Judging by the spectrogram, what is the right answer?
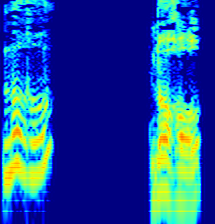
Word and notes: Moro: French

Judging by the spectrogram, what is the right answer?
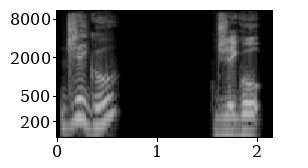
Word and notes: Djego: French

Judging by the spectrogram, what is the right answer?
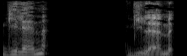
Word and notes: guillem: French

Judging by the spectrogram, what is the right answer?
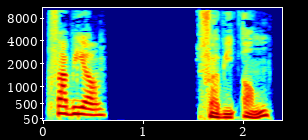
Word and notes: fabian: Dutch

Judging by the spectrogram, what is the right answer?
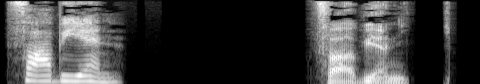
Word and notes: fabienn: German

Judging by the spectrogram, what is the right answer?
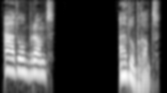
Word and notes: adelbrand: Dutch

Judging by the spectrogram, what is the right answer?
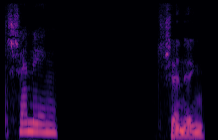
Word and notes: channing: German

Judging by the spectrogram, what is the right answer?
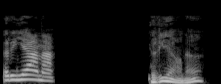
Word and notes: Riana: Dutch

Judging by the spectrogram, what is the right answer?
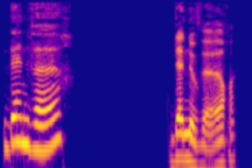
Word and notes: denver: French

